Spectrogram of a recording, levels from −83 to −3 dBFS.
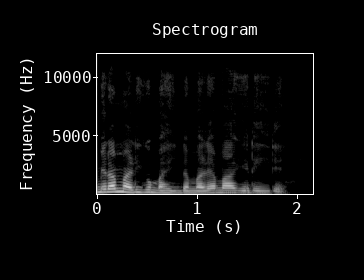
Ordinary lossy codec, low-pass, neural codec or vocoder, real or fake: AAC, 64 kbps; 10.8 kHz; vocoder, 24 kHz, 100 mel bands, Vocos; fake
